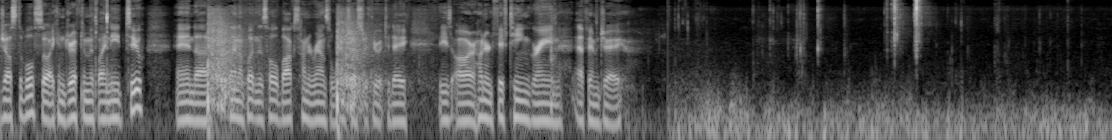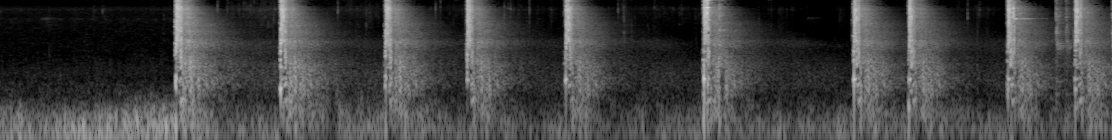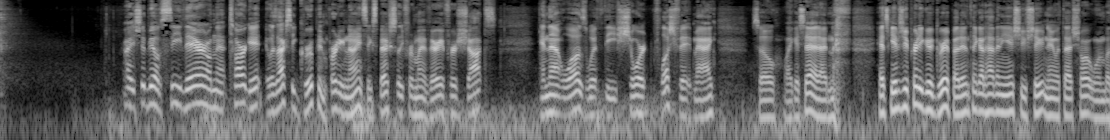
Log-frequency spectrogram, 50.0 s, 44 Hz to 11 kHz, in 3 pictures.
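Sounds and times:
low rumble: 0:02.6 - 0:07.2
pistol shots echoing: 0:03.0 - 0:04.1, 0:05.0 - 0:06.3, 0:19.3 - 0:20.2, 0:20.9 - 0:21.7, 0:22.4 - 0:24.4, 0:25.1 - 0:26.0, 0:27.2 - 0:28.1, 0:29.5 - 0:31.0, 0:31.8 - 0:33.6.

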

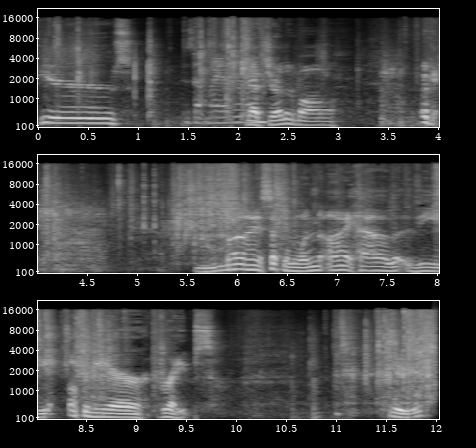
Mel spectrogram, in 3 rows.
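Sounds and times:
foil wrapper crinkling: 0:00.0 - 0:01.0, 0:01.6 - 0:02.5, 0:03.9 - 0:09.4, 0:11.0 - 0:12.0
person speaking: 0:00.0 - 0:03.1, 0:05.6 - 0:09.9.

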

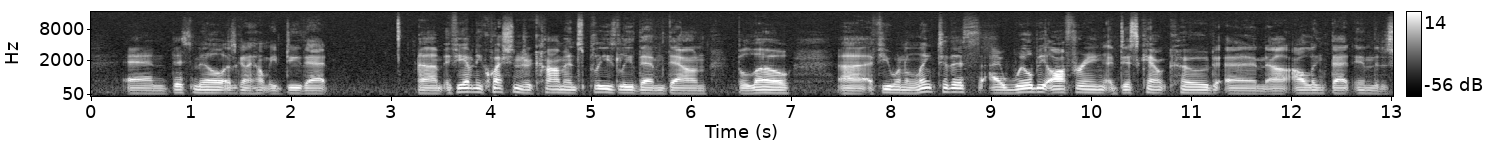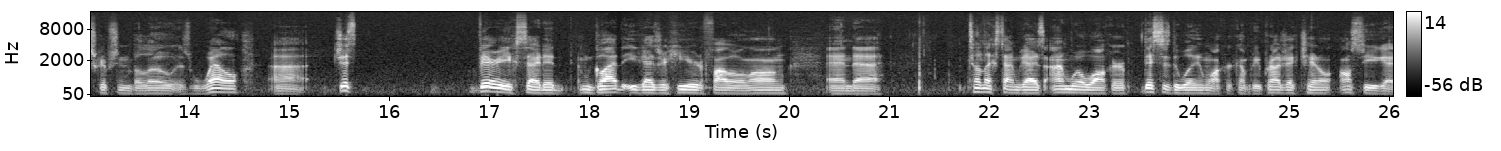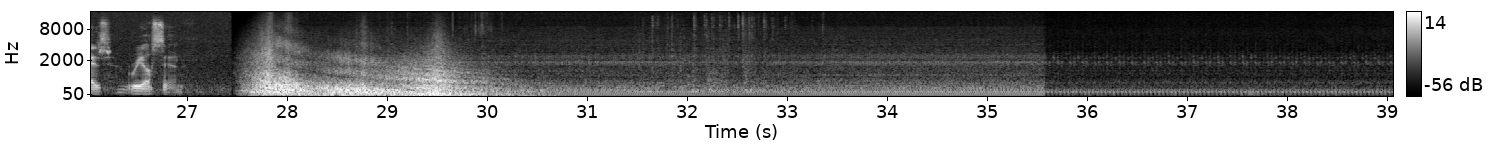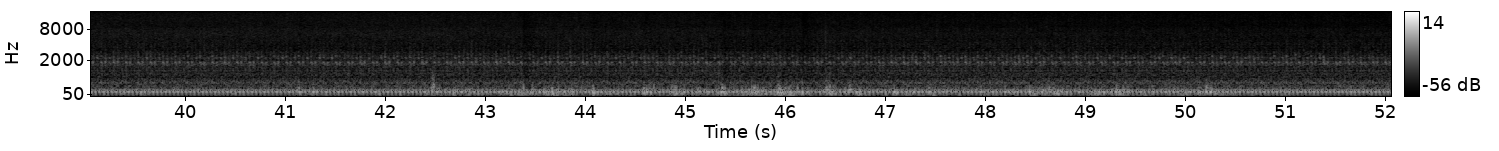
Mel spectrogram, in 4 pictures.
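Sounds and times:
loud scraping crash: 0:27.5 - 0:30.9
engine idling: 0:30.6 - 0:52.0.

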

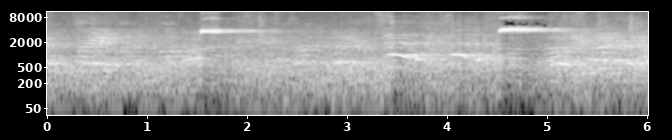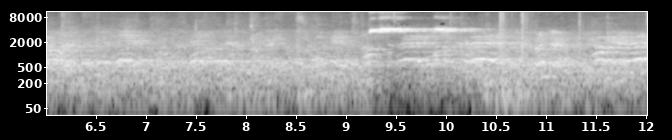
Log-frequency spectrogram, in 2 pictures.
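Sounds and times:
shrill whistle: 0:01.5 - 0:02.3, 0:04.5 - 0:05.2, 0:09.2 - 0:10.4.

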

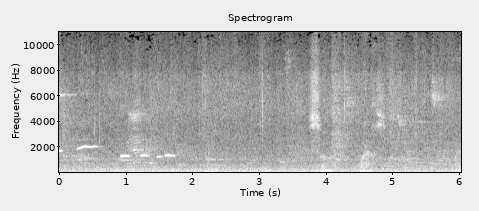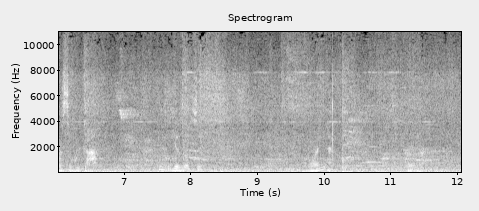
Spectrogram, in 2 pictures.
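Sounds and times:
person whistling a tune: 0:00.0 - 0:01.8.

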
